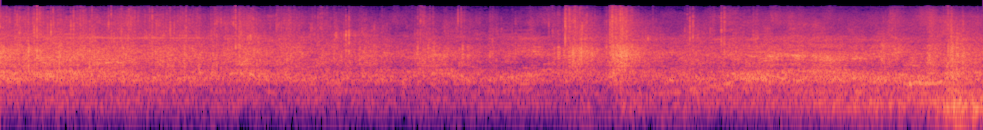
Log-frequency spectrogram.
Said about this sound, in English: If you want the examination, then clap your hands.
